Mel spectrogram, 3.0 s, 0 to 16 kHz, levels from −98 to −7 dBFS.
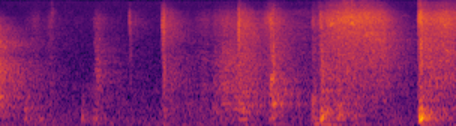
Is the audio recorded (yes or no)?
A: yes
